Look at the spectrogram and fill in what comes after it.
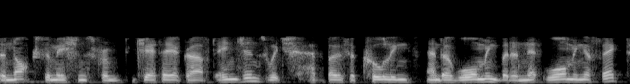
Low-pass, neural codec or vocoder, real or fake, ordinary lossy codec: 3.6 kHz; none; real; MP3, 24 kbps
